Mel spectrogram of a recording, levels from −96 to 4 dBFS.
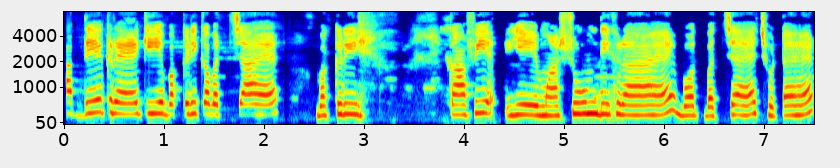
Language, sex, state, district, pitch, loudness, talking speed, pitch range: Hindi, female, Bihar, Darbhanga, 280 Hz, -13 LUFS, 175 wpm, 260-300 Hz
